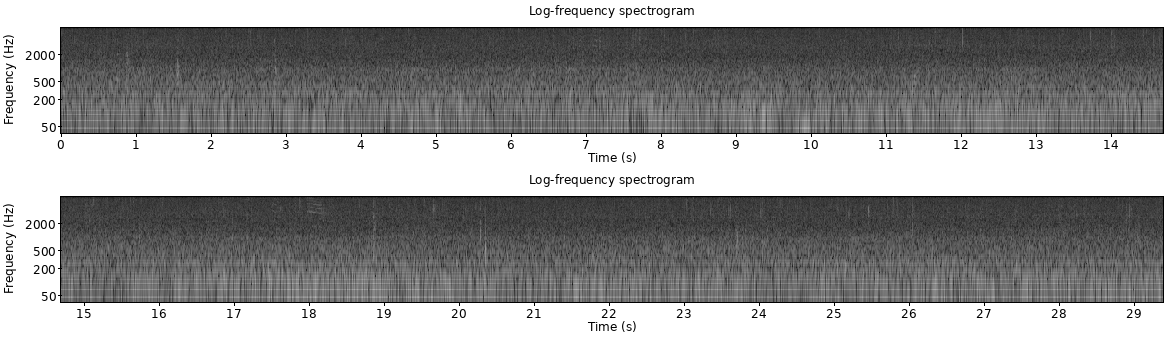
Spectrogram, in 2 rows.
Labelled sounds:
18.0	18.2	Pacific white-sided dolphin, 3.3 to 3.9 kHz

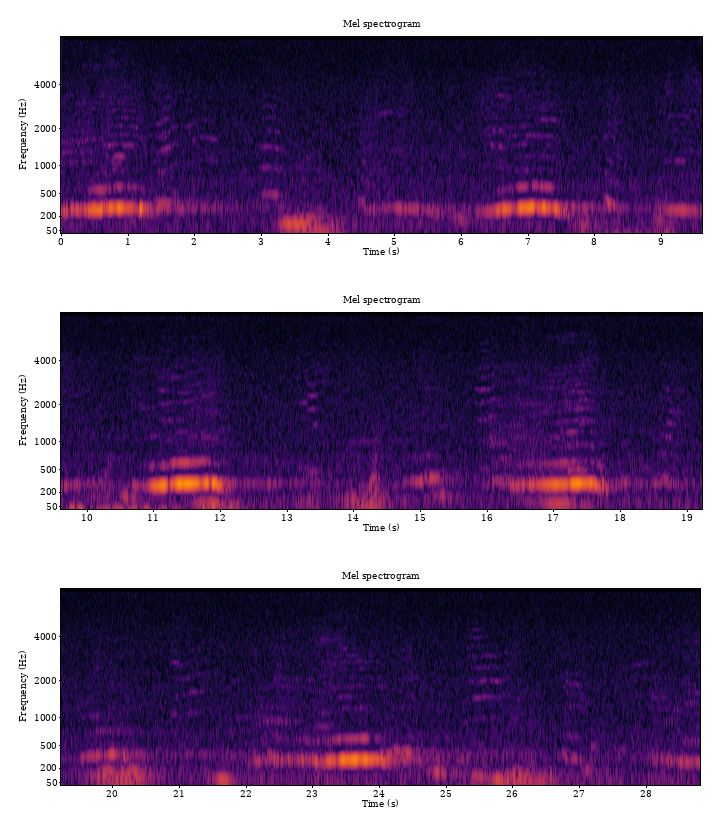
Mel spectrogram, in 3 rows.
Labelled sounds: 0.2	1.7	humpback whale, 0.99 to 5.8 kHz
2.0	2.4	humpback whale, 1.6 to 1.8 kHz
3.0	3.4	humpback whale, 0.86 to 1.5 kHz
4.7	5.0	humpback whale, 2.4 to 2.8 kHz
6.4	7.5	humpback whale, 1.6 to 2.8 kHz
9.1	9.7	humpback whale, 2.4 to 4.4 kHz
11.1	11.7	humpback whale, 1.4 to 2.3 kHz
15.8	17.6	humpback whale, 0.86 to 6.0 kHz
18.6	19.0	humpback whale, 1.0 to 1.9 kHz
20.9	21.4	humpback whale, 1.6 to 2.8 kHz
22.1	22.7	humpback whale, 0.83 to 1.1 kHz
23.0	23.9	humpback whale, 0.80 to 3.1 kHz
25.3	26.0	humpback whale, 1.4 to 4.0 kHz
26.8	28.3	humpback whale, 1.4 to 2.7 kHz
28.6	28.8	humpback whale, 1.3 to 1.4 kHz

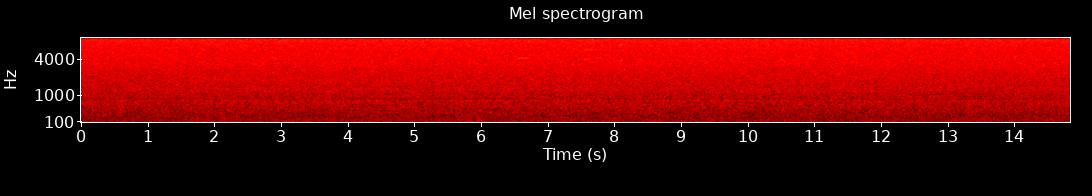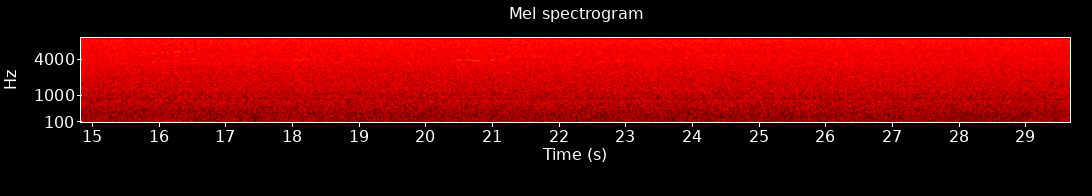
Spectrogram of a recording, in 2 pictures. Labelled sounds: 20.6	20.8	Pacific white-sided dolphin, 3.7 to 4.0 kHz

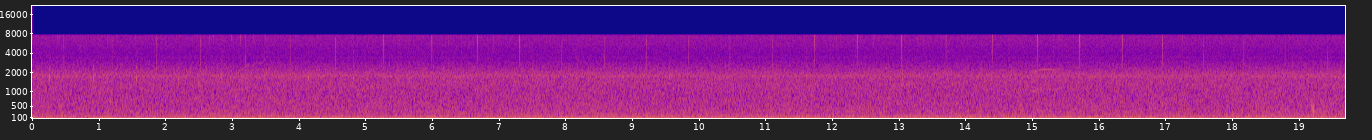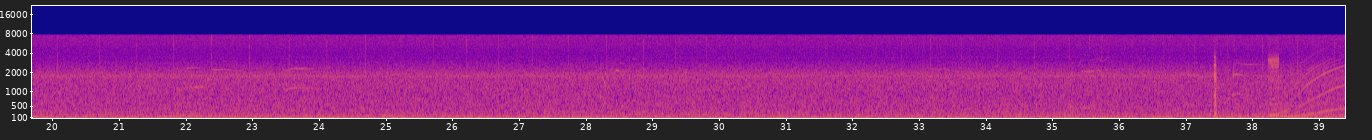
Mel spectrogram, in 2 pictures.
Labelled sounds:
21.4	22.5	killer whale, offshore, 0.83 to 2.6 kHz
23.2	24.5	killer whale, offshore, 0.87 to 2.6 kHz

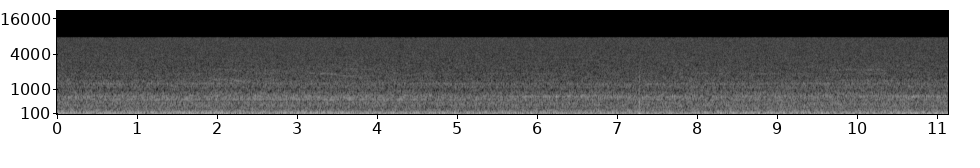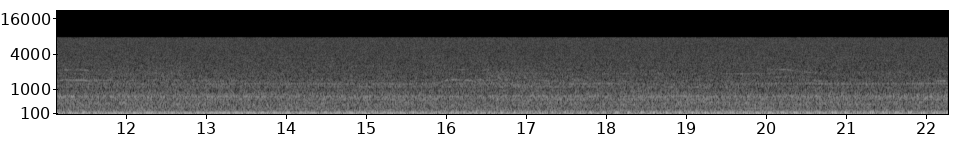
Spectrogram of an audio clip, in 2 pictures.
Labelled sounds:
11.2	11.5	killer whale, Bigg's (transient), 1.4 to 1.5 kHz

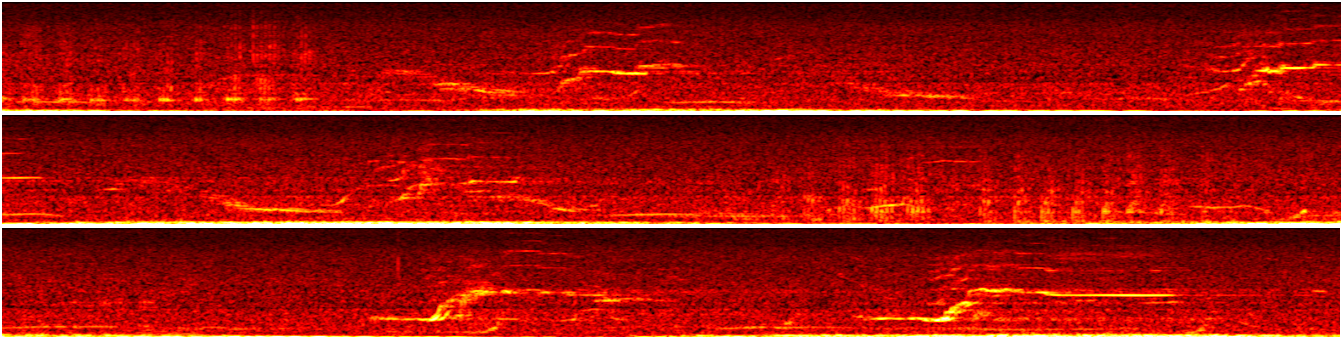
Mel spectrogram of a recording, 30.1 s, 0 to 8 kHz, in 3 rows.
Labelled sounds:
2.8	3.5	humpback whale, 0.80 to 1.2 kHz
4.2	5.2	humpback whale, 0.80 to 4.3 kHz
9.0	10.3	humpback whale, 0.80 to 2.8 kHz
13.0	14.0	humpback whale, 0.80 to 3.5 kHz
16.9	17.4	humpback whale, 2.0 to 2.2 kHz
23.3	24.9	humpback whale, 0.80 to 4.2 kHz
27.0	28.8	humpback whale, 0.80 to 5.2 kHz

